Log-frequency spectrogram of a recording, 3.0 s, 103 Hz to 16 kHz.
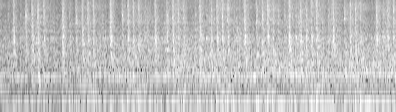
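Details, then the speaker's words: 1965 International Scout 152 four-cylinder, sat eight years, cold start on choke: lumpy, slightly uneven idle pulsing about three times a second with a deep rumble; running rich on the choke. "let's go play with that choke a little bit"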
